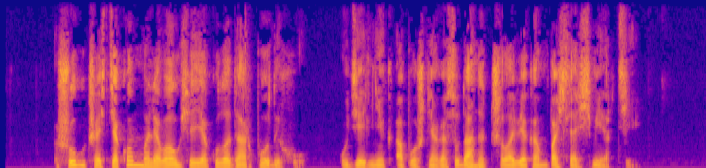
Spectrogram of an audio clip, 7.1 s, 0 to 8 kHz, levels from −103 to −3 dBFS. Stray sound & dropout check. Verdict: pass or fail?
pass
